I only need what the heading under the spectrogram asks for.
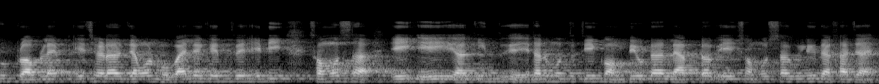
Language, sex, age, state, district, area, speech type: Bengali, male, 18-30, West Bengal, Purulia, urban, spontaneous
